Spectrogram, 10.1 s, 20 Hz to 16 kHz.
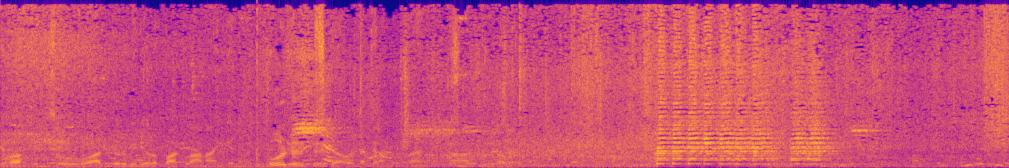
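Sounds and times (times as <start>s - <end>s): voices: 0.0s - 6.6s
street noise: 0.0s - 10.0s
vehicle horn honking: 4.1s - 5.2s, 6.5s - 8.8s.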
